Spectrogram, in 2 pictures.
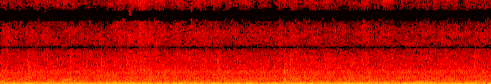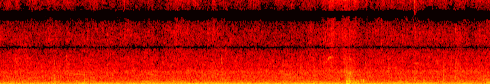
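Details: Steady wind buffeting and low rumble fill the air, with no animal voice.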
